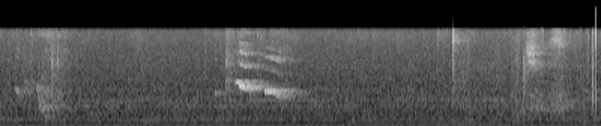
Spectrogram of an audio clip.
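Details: A female Beagle hesitates at indoor stairs and lets out a short, high descending whimper midway through. Otherwise the room is quiet, with soft handling noises near the end.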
